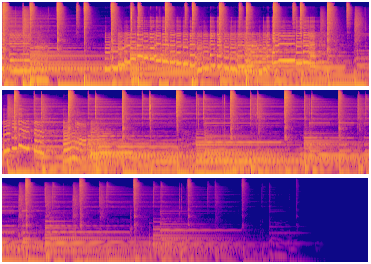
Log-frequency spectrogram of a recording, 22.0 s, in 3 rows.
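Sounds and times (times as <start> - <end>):
improvised guitar playing: 0.0 - 16.6.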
